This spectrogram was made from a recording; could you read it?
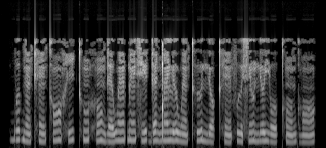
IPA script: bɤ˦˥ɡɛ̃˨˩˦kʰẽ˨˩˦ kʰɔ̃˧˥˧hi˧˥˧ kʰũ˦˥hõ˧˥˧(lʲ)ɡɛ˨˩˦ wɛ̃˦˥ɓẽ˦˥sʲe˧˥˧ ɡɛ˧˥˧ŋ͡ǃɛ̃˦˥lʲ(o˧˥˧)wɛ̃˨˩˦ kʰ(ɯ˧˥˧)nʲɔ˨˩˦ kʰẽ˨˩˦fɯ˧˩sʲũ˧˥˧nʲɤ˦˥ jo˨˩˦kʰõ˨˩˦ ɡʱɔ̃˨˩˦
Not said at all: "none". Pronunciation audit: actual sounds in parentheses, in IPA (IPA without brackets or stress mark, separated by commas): none, ɤ˧˥˧, ɯ˧˥˧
